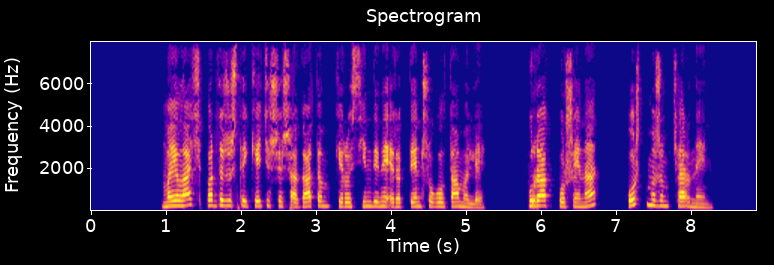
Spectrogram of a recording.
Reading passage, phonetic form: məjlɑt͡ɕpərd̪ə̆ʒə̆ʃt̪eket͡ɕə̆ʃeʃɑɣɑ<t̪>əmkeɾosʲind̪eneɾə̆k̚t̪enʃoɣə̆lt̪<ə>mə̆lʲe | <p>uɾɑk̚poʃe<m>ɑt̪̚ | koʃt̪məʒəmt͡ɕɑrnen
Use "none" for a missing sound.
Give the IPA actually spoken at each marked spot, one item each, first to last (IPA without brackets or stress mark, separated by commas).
t̪, ɑ, p, n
